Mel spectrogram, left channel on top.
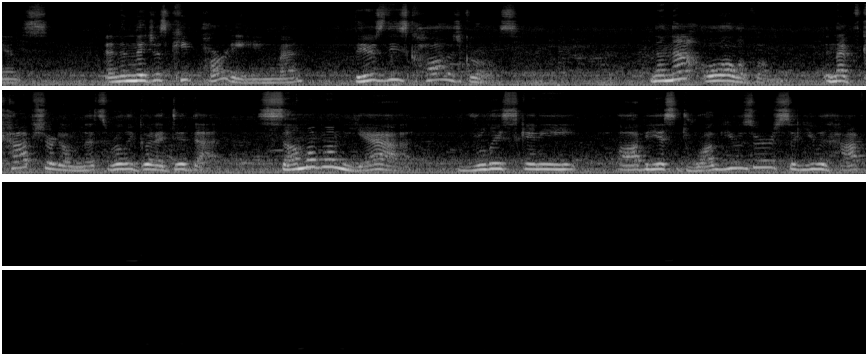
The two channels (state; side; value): silent; right; 58 dB below the other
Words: And then they just keep partying, man. There's these college girls. Now, not all of them, and I've captured them. That's really good. I did that. Some of them, yeah, really skinny, obvious drug users. So you would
